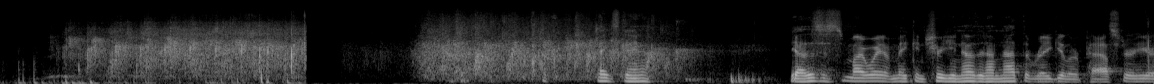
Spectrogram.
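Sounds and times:
audience applause welcoming a speaker: 0.5 - 3.1, 3.7 - 7.3
speech: 6.0 - 6.6, 7.9 - 11.5.

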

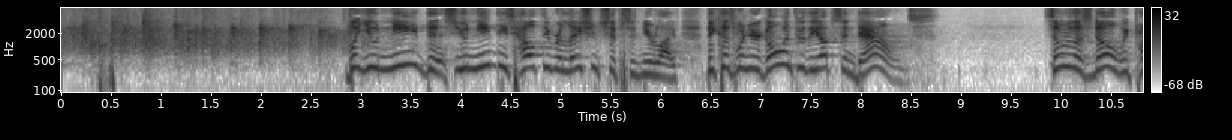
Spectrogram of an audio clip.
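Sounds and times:
audience clapping: 0.0 - 3.0
speech: 2.8 - 8.7, 9.9 - 10.8.

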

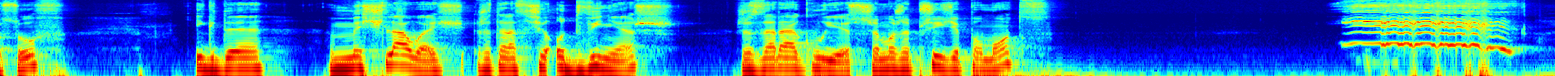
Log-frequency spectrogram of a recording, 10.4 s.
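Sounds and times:
speech: 0.0 - 0.5, 1.3 - 7.1, 9.0 - 9.5
rearing horse whinnying: 8.9 - 10.2.

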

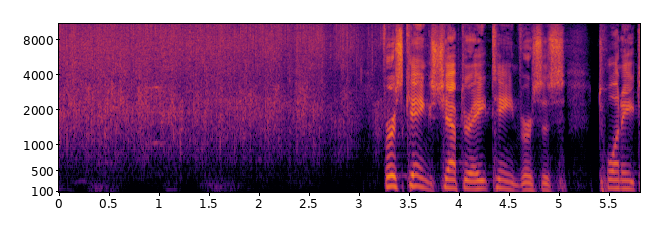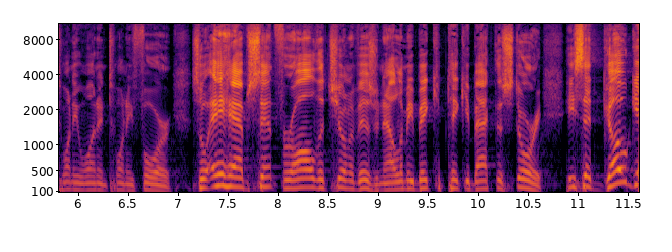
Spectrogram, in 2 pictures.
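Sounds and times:
crowd applauding: 0.0 - 3.4
speech: 3.2 - 11.5.

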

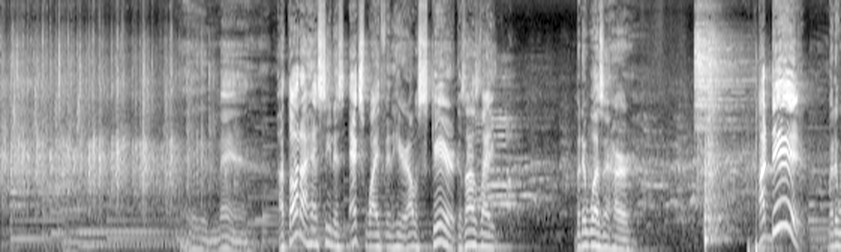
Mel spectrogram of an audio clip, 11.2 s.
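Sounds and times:
audience clapping: 0.0 - 3.6
speech: 3.7 - 6.8, 7.7 - 8.6, 10.1 - 11.2
laughter: 6.4 - 10.3.

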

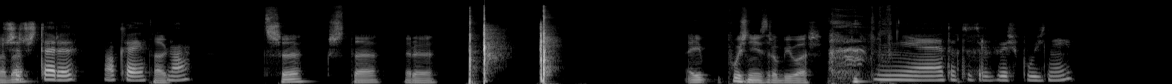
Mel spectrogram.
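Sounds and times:
speech: 0.0 - 2.0, 2.6 - 4.4, 6.9 - 10.8
hand claps for sync: 4.7 - 5.7.

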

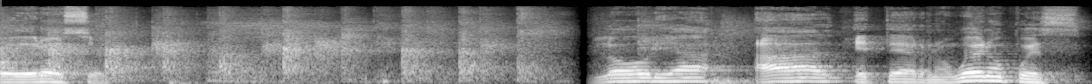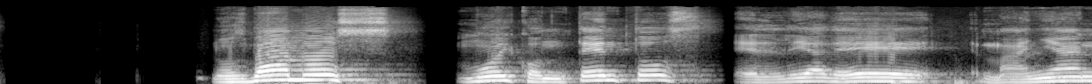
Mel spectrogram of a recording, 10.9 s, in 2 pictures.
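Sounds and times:
audience applause: 0.0 - 2.9
speech: 0.2 - 0.7, 3.0 - 5.4, 6.5 - 10.9.

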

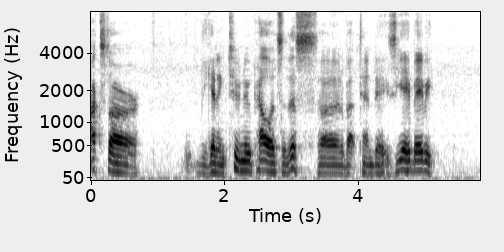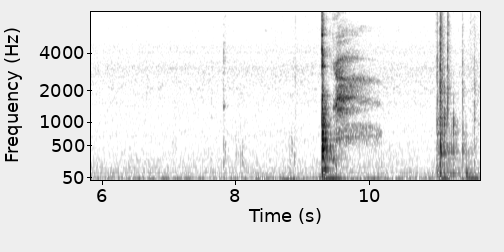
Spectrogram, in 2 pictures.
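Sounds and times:
speech: 0.0 - 0.8, 1.4 - 5.2
burp after drinking Rockstar energy drink: 9.3 - 10.1.

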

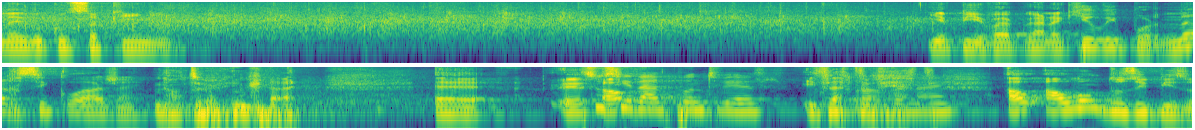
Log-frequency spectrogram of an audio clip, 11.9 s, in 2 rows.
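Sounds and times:
speech: 0.0 - 1.2, 4.6 - 11.9
audience applause: 0.0 - 5.3
laughter: 6.8 - 8.0.

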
